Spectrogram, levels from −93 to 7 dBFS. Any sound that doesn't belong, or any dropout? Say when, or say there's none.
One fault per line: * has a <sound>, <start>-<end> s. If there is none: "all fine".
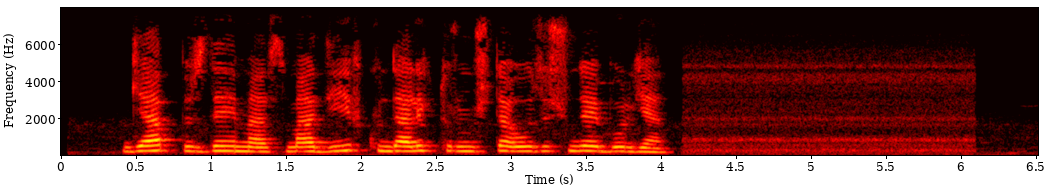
all fine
